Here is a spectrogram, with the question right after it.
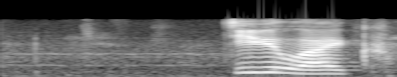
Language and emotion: Russian, neutral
